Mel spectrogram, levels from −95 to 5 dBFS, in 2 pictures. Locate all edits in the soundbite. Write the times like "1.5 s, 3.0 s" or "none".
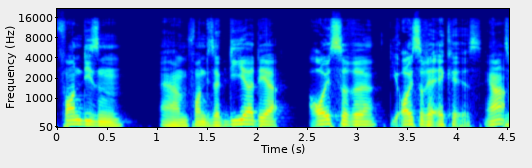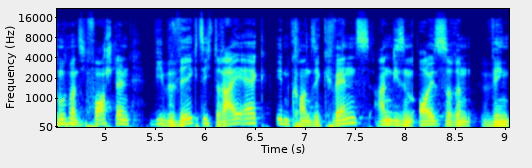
1.7 s, 4.5 s, 4.8 s, 6.1 s, 6.7 s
